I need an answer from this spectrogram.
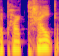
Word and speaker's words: apartheid: by the united nations when i say apartheid i say it like that because that's how bono said it in the song silver and gold on their live album rattle and hum when he said a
